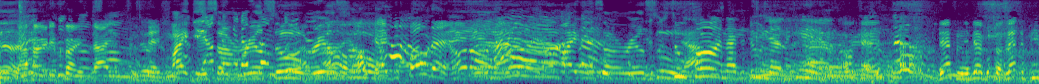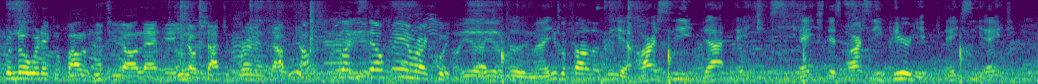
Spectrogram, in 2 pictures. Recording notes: We're Live At Central Park School Drive.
